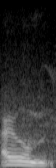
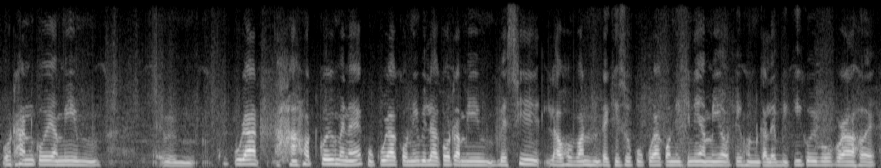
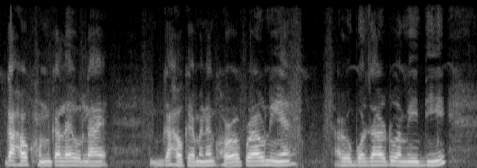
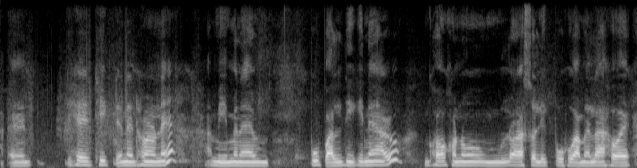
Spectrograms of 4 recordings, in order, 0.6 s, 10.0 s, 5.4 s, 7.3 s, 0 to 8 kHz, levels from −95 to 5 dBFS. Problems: none marked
